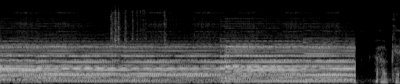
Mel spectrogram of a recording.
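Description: Recorded carillon bells and clock chimes playing back at once from two layered tracks, too many bells ringing together, with a fresh strike about two seconds in. The summed tracks make a louder overall volume. The sound cuts off abruptly about three and a half seconds in when playback is stopped.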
